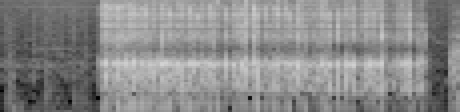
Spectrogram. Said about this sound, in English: What you need to do is sip you some black powder coffee because I know there's a stash there at Studio A.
